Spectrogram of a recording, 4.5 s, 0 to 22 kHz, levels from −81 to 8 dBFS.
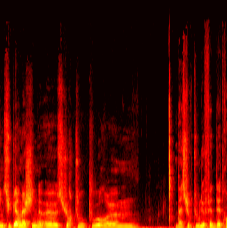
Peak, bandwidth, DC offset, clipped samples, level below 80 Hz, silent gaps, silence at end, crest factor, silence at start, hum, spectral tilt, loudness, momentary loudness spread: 0 dBFS; 18 kHz; under 0.1%; under 0.1%; -40 dBFS; none; 0 s; 20 dB; 0 s; none; -5 dB/octave; -20 LUFS; 14 LU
